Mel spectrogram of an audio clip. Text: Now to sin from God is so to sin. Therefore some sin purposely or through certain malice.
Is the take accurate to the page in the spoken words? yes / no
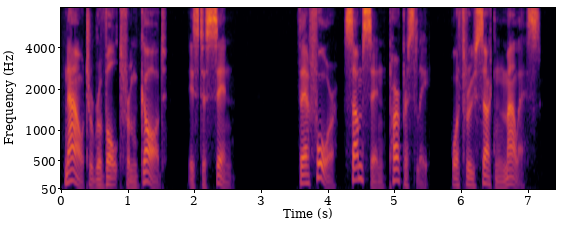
no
